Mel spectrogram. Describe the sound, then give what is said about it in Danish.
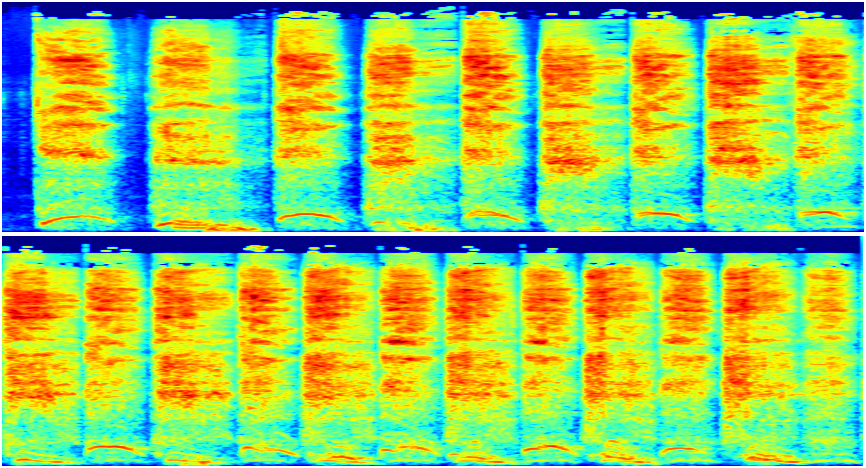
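Deep, rapid breathing without pauses, done as a meditation breathing exercise: loud, forceful inhales and exhales in a steady, fast, unbroken rhythm, roughly one breath per second, with no voices. “Man skal trække vejret dybt og hurtigt og uden pauser. Altså sådan her.”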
